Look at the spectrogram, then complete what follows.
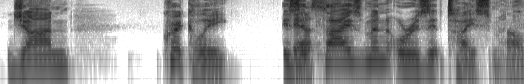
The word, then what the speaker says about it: Theismann: in 8th grade, and we grew up as the name Theismann. Good German name, but there was this really good football player who pronounced it Theismann. And actually, he didn't either. He kind of got stuck with it because that's the way people thought it was pronounced.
